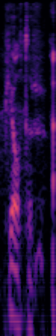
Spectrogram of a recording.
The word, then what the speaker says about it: Piotr: Piotr Johansson, spännande. – Piotr. – Ja, var kvar. Bra uttal där.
